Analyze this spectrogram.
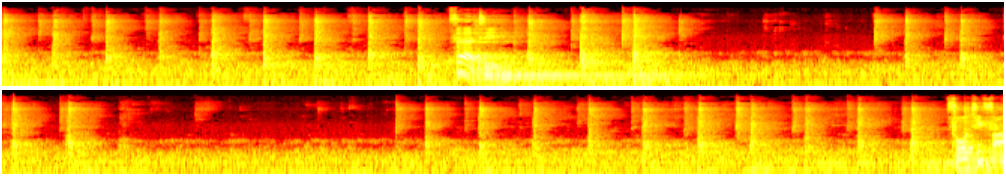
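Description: A skipping rope slaps the hard floor in a quick, steady rhythm, with a pause partway through.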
